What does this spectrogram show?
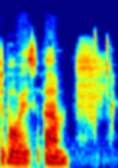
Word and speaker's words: Du Bois: Now, this is Du Bois, and again, it is pronounced Du Bois.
